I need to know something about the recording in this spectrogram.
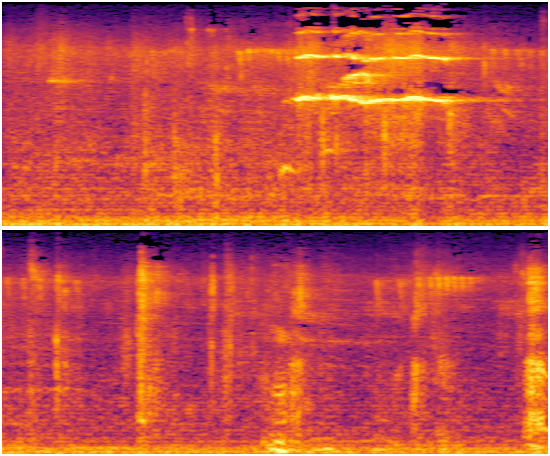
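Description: A long-tailed macaque gives one loud, high-pitched scream lasting just over a second, about two seconds in.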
